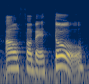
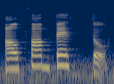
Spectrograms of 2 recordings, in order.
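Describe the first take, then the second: First: The stress is on another syllable. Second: The stress is on the next-to-last syllable. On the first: The speaker calls it wrong. "or alfabeto" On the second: The speaker calls it right. "the emphasis of a word always falls on the next to last syllable"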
